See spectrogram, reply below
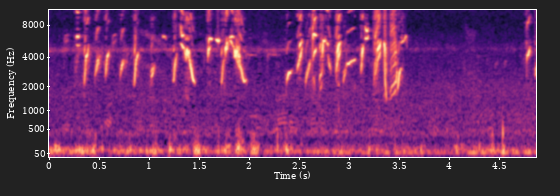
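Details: European goldfinch (Carduelis carduelis balcanica) singing in a 2017 world championship song competition: continuous lively stream of high, fast, twittering and down-slurred notes, tumbling without pause across most of the recording.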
